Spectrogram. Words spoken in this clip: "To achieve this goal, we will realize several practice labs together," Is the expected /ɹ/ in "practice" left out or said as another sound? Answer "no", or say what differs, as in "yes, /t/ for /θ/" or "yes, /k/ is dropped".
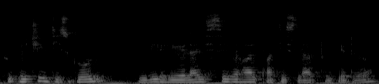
yes, /ɹ/ is dropped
